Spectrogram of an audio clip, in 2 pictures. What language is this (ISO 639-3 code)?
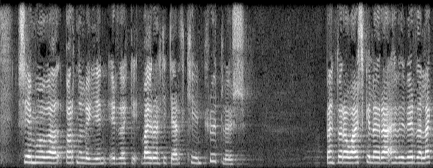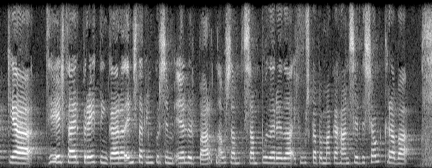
isl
